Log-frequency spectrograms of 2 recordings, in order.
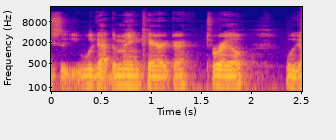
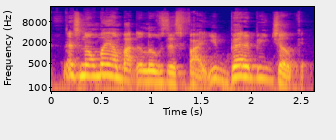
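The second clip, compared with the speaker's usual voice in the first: angry refusal; 8 semitones higher than usual. Acted. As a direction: refuse him with outrage. Angry refusal to throw fight.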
